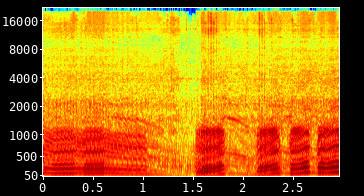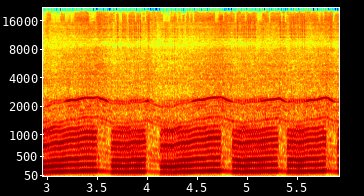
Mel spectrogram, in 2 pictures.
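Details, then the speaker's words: Husqvarna 128LD string trimmer after replacing six-year-old fuel lines and filter, just after a half-choke cold start: crisp two-stroke buzz blipping up about twice a second and dropping cleanly back to idle; runs smooth, long-term routing unverified. "that's a beautiful thing and now we'll have to see how it runs over time to see if i got the lines in the wrong spot or they're getting too close to heat source stuff like that time will tell"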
